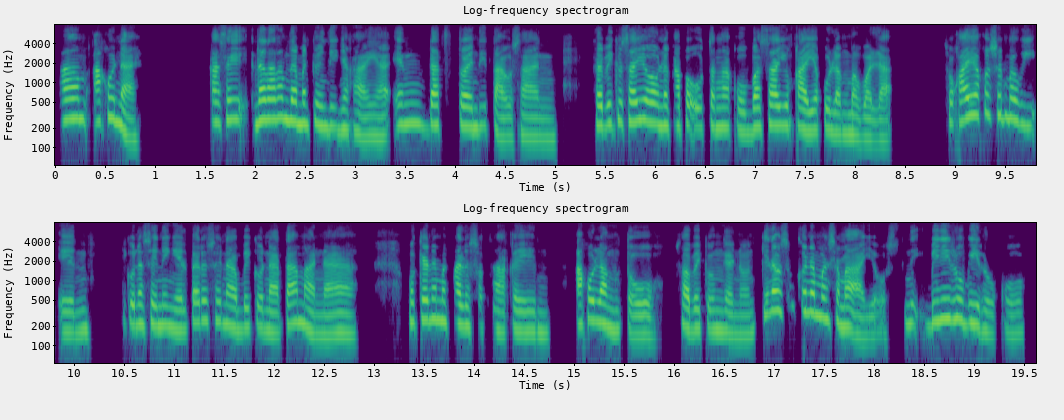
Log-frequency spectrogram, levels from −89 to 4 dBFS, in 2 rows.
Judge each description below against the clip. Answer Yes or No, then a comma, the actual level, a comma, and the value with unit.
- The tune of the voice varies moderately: No, wide, 6.4 semitones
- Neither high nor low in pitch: No, high, 210 Hz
